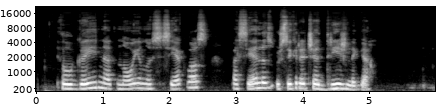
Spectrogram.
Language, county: Lithuanian, Kaunas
